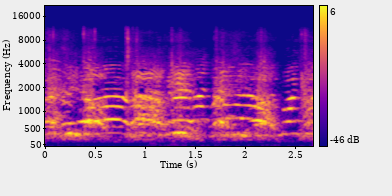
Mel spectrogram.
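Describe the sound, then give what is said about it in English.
A crowd of supporters cheers and chants together in loud, rhythmic swells, many voices rising and falling in unison with pulsing shouts, no single speaker standing out, welcoming Marine Le Pen at a campaign rally in the municipal hall in the town of Hénin-Beaumont. “Supporters warmly welcome Marine Le Pen at the municipal hall in the town of Hénin-Beaumont.”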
